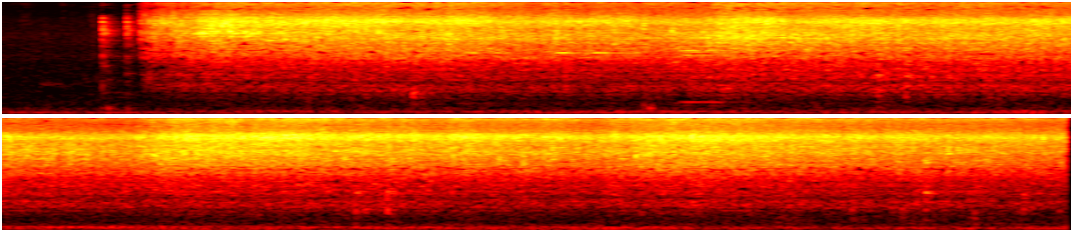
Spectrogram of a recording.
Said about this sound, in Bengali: এবার একে একে মাছগুলো তেলের উপরে দিয়ে দেবো।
